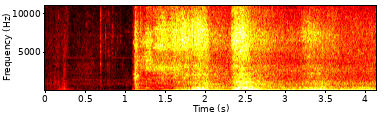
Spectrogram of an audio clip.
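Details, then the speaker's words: Cold start of a 1966 Ford Mustang GT Fastback, 289 A-code V8 with 4-speed manual in neutral, freshly tuned, Flowmaster header and exhaust. The starter catches and it settles into a deep, even, lumpy idle with no misses. Normal. "Yeah, this was pretty much a cold start because I literally, before that, I just rolled it under the angle over here."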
